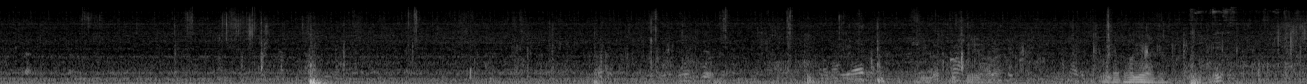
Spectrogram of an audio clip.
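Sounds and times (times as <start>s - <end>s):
car engine idling: 0.0s - 13.0s
car door slamming: 3.0s - 3.5s.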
